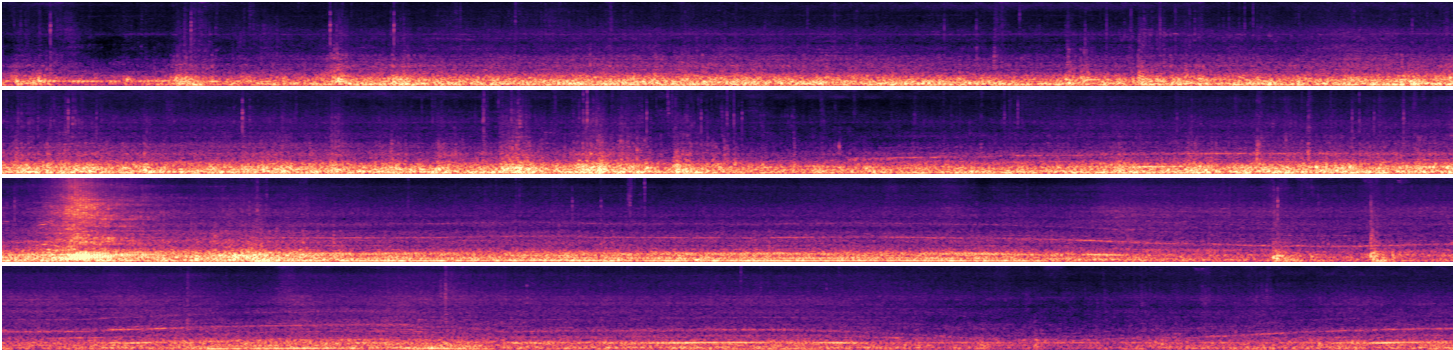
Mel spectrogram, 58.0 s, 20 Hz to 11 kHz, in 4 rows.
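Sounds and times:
car engine and road noise: 0:00.0 - 0:58.0
engine whine: 0:00.0 - 0:58.0
motorcycle passing: 0:25.6 - 0:34.9.

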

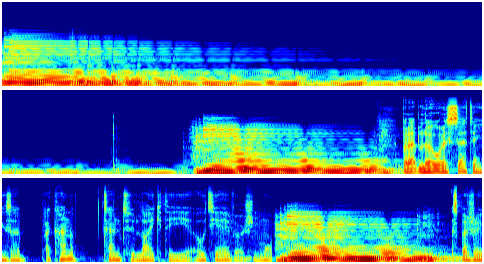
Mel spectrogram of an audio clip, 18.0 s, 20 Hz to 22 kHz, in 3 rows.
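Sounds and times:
electric guitar chord throbbing: 0:00.0 - 0:05.5, 0:08.1 - 0:11.0, 0:15.4 - 0:18.0.

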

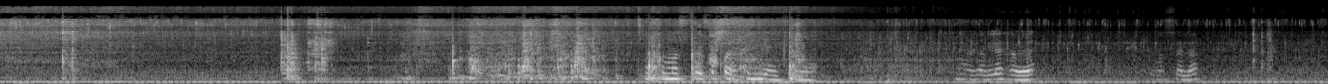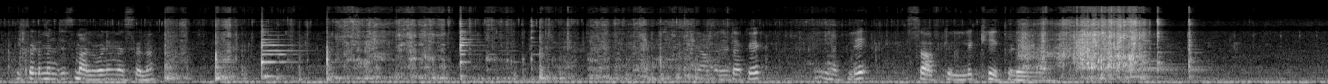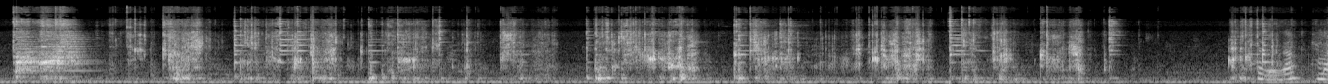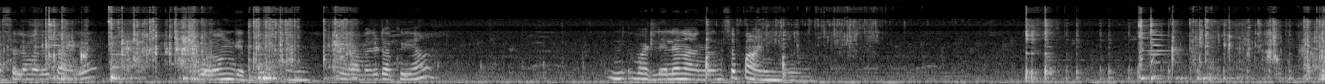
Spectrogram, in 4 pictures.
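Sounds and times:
steel ladle clinking on metal pot: 0:15.9 - 0:16.4, 0:51.1 - 0:52.0
crab shells clattering on metal: 0:23.5 - 0:25.3, 0:26.7 - 0:38.0, 0:38.8 - 0:43.5, 0:50.1 - 0:53.0.

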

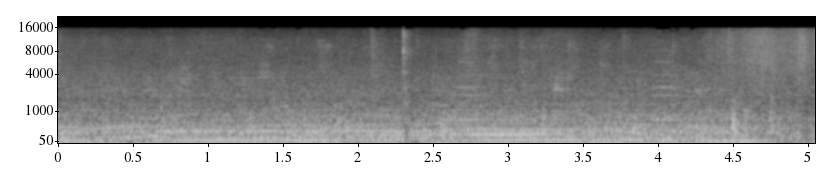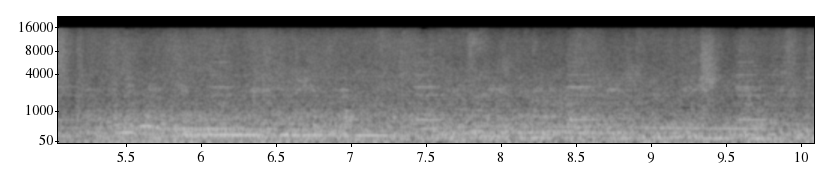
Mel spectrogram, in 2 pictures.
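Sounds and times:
bus engine drone: 0:00.0 - 0:10.0
road noise: 0:00.0 - 0:10.0.

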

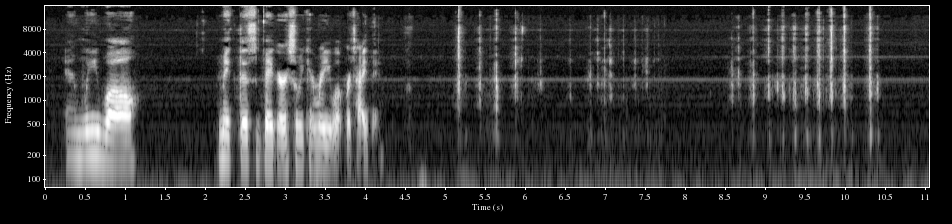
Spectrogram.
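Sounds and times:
computer keyboard keystrokes: 0:06.8 - 0:07.6, 0:08.6 - 0:10.5.

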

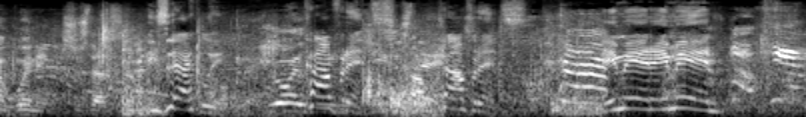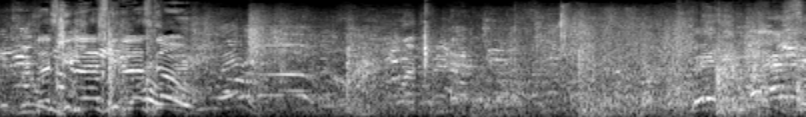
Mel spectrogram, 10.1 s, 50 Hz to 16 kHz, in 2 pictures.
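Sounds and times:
chatter of voices: 0:00.0 - 0:10.0
bowling ball rolling: 0:00.7 - 0:03.8.

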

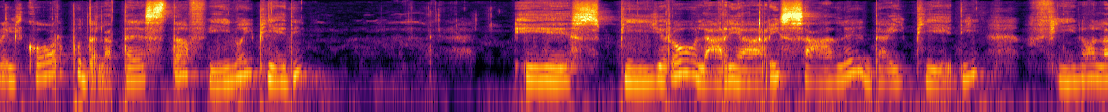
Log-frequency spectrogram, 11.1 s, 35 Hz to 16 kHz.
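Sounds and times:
woman's voice: 0:00.0 - 0:03.3, 0:05.1 - 0:11.0.

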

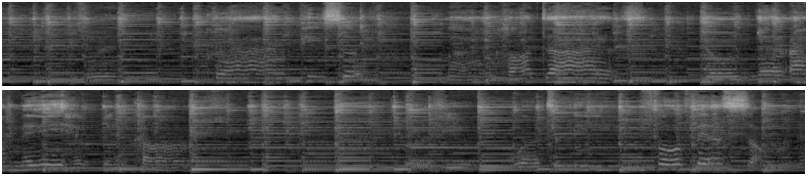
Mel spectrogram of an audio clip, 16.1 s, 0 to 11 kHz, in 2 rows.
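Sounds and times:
person singing: 0:00.0 - 0:10.4, 0:11.6 - 0:16.0
acoustic guitar strumming: 0:00.0 - 0:16.0.

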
